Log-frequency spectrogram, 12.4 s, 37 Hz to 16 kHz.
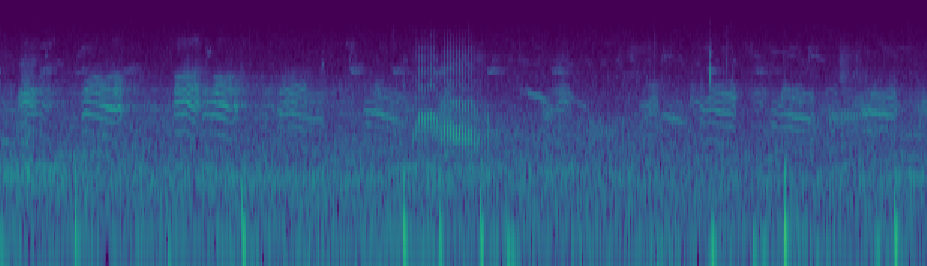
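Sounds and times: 
Sarus crane calls with harsh harmonic notes and a rasping cry: 0:00.0 - 0:12.3
steady low background noise: 0:00.0 - 0:12.3.

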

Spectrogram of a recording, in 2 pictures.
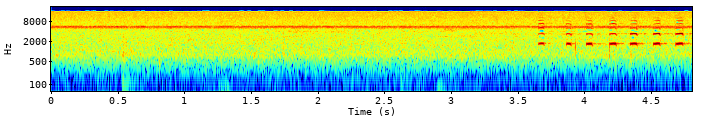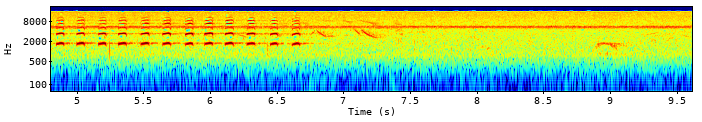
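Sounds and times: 
spot-breasted woodpecker calling: 0:03.7 - 0:07.2.

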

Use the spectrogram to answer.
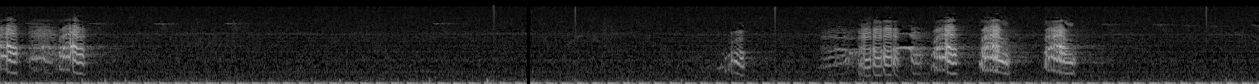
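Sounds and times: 
blue-fronted amazon squawking: 0:00.0 - 0:01.0, 0:07.2 - 0:07.5, 0:08.2 - 0:10.9.

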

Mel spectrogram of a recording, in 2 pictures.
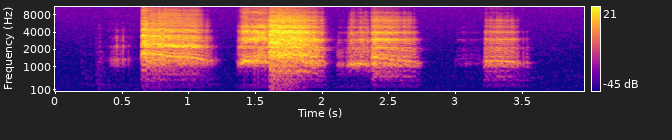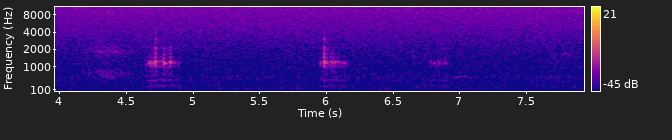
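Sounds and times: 
Pesquet's parrot harsh rasping screeches: 0:00.5 - 0:03.6.

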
